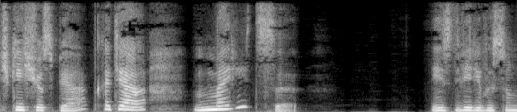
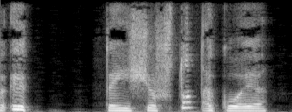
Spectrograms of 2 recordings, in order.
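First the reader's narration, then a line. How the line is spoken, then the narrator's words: Menacing question. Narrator (Russian): грозно спросила хозяйка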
